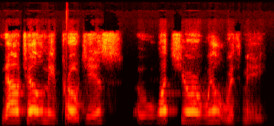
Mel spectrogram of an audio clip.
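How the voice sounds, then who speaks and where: A man playing an older Duke in a Shakespearean radio drama, halting and stately. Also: very high voice, animated, darkish tone, muffled recording, heavily acted. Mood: guarded. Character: hesitant, courtly older male Duke.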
